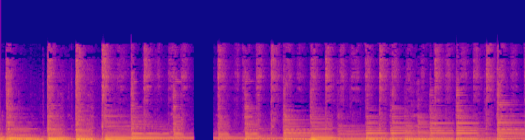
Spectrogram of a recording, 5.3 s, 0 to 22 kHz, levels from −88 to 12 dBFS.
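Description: At 1.93 s the sound drops to silence for 200 ms, until 2.13 s: a playback stall, likely the player starved of data or its thread blocked.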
